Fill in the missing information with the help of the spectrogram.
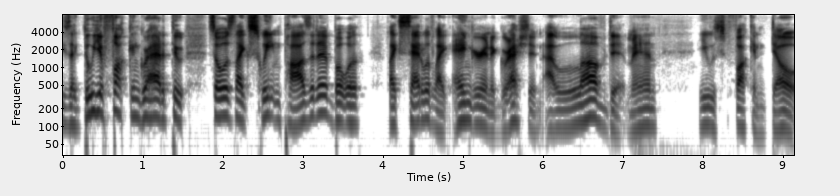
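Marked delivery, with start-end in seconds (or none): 0.2-1.5 put-on heavy, gruff New York accent, pitched up. Quoting what a man kept telling the speaker, thick New York accent. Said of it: "he had a thick New York accent".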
